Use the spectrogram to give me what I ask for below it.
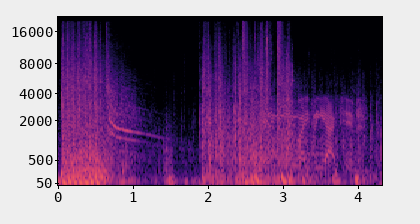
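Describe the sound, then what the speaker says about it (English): Rapid bursts of Fennec 45 submachine gun fire in Modern Warfare 2 crackle loud and close, with short pauses between volleys and a brief whistling tone mixed in. "We're missing every shot"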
